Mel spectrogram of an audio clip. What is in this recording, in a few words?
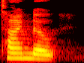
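"time note", English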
